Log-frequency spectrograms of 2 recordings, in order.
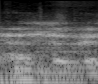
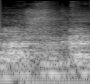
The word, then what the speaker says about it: Ahsoka: C'est Ahsoka Tano. 5. Ah non, Tristan, arrête. Ahsoka Tano.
